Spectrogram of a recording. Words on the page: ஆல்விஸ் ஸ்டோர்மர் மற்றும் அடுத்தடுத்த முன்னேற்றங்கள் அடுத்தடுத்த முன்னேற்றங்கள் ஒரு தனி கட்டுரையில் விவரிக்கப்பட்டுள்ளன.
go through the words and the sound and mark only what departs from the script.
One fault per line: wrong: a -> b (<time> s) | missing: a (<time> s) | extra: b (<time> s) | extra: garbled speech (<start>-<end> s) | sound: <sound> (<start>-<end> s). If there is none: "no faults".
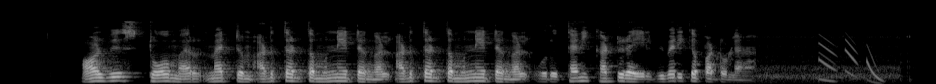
sound: chirp (8.2-8.9 s)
